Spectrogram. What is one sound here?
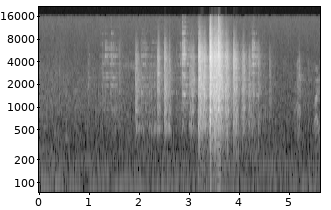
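A metal frame clatters and bangs as it is set down nearby.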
